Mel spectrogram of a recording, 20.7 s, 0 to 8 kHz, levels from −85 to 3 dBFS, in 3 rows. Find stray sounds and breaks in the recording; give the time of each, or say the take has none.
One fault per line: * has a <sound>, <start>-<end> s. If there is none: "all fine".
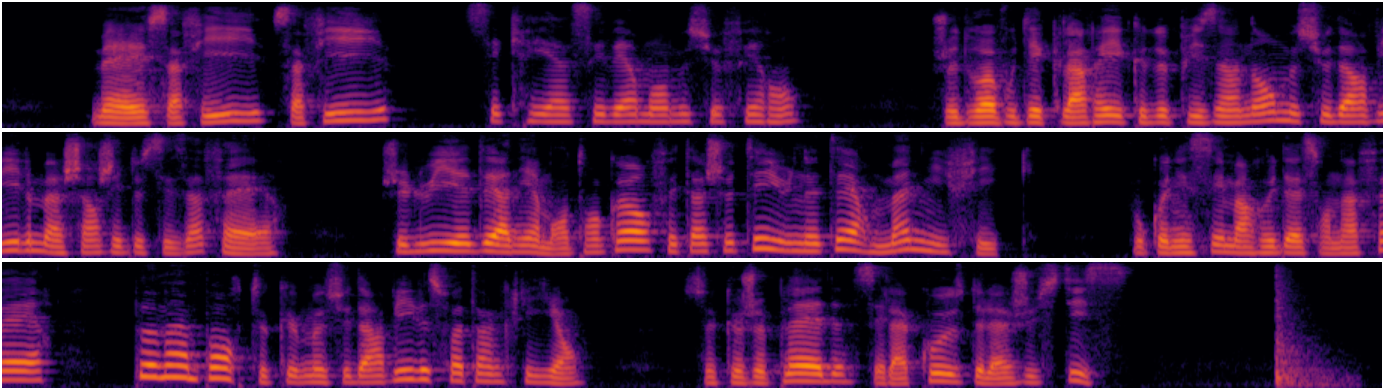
* has a thud, 20.2-20.6 s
